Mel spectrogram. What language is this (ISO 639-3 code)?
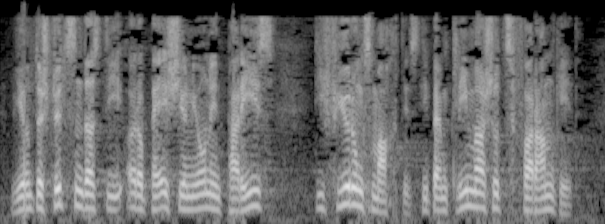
deu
